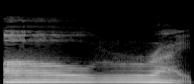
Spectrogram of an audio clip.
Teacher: 你的舌尖顶上去了，对吧？all，然后再卷到一个二的音啊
